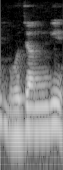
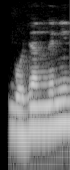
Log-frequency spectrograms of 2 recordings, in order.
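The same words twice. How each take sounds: First: भुजंगी ending directly in -gee; correct -ee ending. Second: भुजंगिनी ending in -gini; wrong -ini ending. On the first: Teacher giving the correct word, भुजंगी ending in -gee. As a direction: end भुजंगी on long gee, no ni. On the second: Teacher naming the error, भुजंगिनी with -ini ending. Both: Shown as a demonstration. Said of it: "भुजंगिनी नहीं".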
